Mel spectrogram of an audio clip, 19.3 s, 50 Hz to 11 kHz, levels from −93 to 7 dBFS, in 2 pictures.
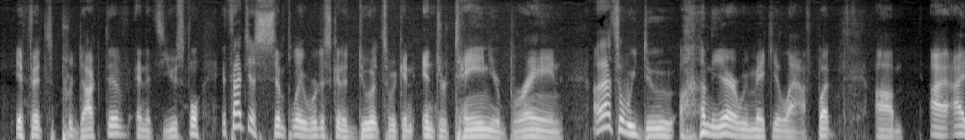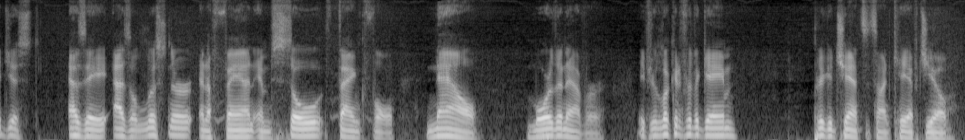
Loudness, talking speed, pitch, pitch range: -17 LUFS, 200 wpm, 115 Hz, 100-130 Hz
